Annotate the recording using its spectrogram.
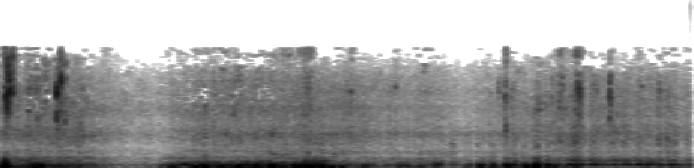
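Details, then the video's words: Hornet flying in the Eifel alongside wasps and honey bees: a short loud buzz at the start, a brief lull, then a steady humming drone that swells and softens until the end. "Hornets, wasps and honey bees. Hornissen, Wespen und Honigbienen."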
